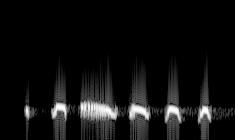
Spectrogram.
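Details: Female spotted dove calling to excite males into cooing. One phrase: a soft opening note, a longer tremulous rolled coo, then three clipped, slightly dipping hoots. The tone is low and mellow. No other sounds.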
